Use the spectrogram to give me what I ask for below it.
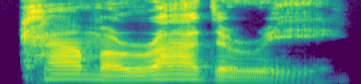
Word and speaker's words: camaraderie: chops around uh let's just say it again camaraderie camaraderie yeah and it basically means uh a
